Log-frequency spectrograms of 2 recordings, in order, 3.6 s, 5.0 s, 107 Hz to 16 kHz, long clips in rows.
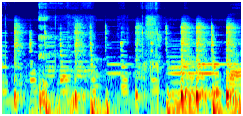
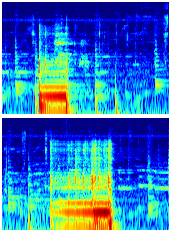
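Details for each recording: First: DB Audio Set 502 amplifier after repair of a welding-like frying noise, played over Bluetooth and tested left and right; music now sounds clean with no crackle, hum or frying underneath; clean amplifier output. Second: DB Audio Set 502 amplifier playing music with sharp crackles and pops like welding sparks.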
